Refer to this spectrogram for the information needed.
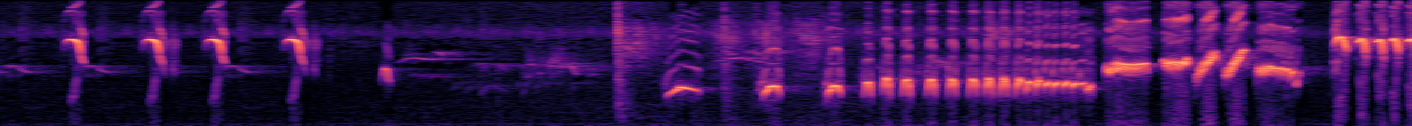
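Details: Medan-type white-rumped shama master song for training cage birds: a few sharp repeated notes, then varied whistled phrases turning into fast rattling trills and quick rising sweeps, clear and loud.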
